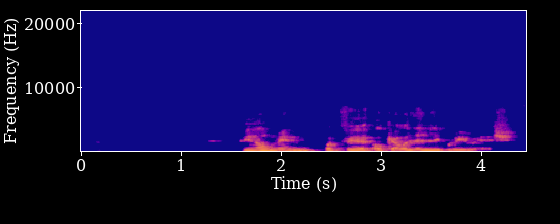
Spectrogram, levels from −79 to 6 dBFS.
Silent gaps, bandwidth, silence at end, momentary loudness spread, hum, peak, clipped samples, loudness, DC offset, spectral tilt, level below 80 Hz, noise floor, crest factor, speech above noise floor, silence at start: none; 6.8 kHz; 0.15 s; 9 LU; none; -8 dBFS; under 0.1%; -24 LUFS; under 0.1%; -9 dB/octave; -62 dBFS; under -90 dBFS; 18 dB; over 67 dB; 1.6 s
